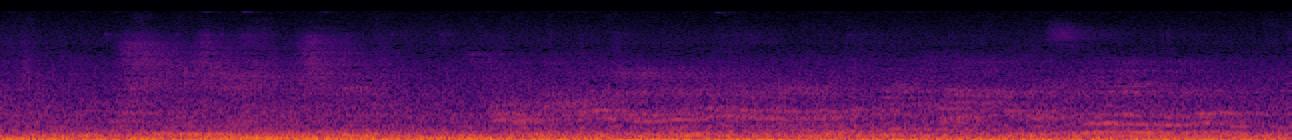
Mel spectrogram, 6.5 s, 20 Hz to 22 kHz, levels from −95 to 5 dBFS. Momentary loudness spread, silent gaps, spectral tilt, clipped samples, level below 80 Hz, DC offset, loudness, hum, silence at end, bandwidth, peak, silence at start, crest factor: 4 LU; none; -7.5 dB/octave; under 0.1%; -34 dBFS; under 0.1%; -37 LUFS; none; 0 s; 8.8 kHz; -18 dBFS; 0 s; 12 dB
